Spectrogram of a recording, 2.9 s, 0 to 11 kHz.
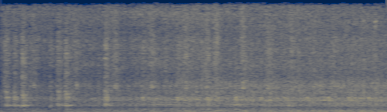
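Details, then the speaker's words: Deep, low diesel rumble at a steady idle with even clatter and no stumbles on a long-abandoned first-gen Dodge Ram D250 with a 5.9L 12-valve Cummins, after the lift pump was replaced; runs fine. "Yeah, there it is. Nice. [Applause] That is awesome. [Applause] Sounds good."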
